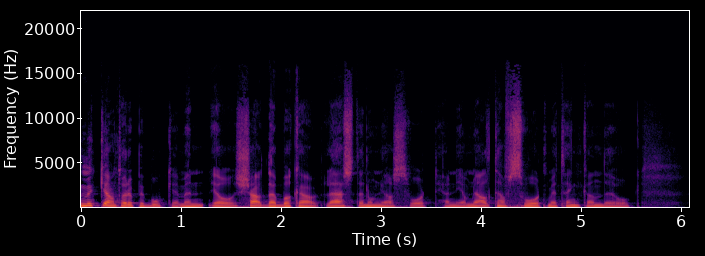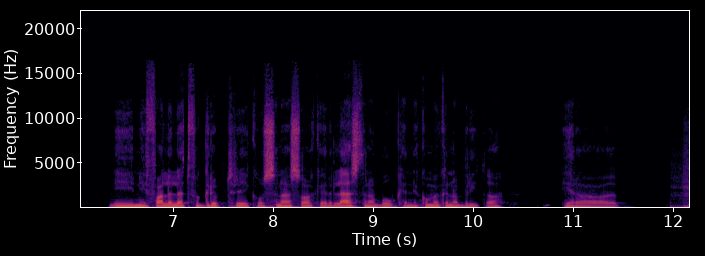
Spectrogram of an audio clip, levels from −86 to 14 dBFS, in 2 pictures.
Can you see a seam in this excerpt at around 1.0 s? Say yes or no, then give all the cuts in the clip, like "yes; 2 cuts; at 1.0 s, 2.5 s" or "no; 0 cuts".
no; 0 cuts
